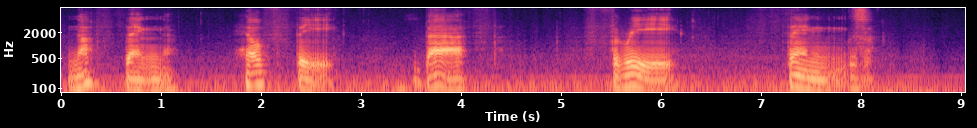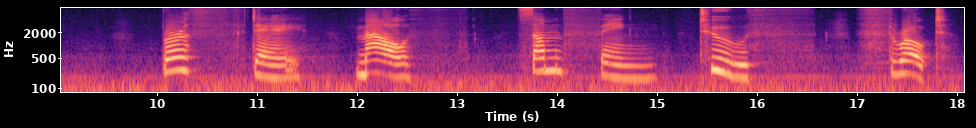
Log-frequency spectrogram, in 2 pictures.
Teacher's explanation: the unvoiced tongue point to teeth fricative consonant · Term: voiceless th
